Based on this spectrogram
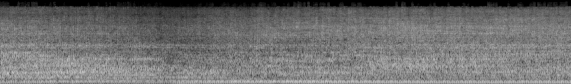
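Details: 2007 Jeep Grand Cherokee 3.0 CRD diesel at cold-start idle: steady metallic rattle near four per second echoing through the engine. Oil light comes on at idle. Owner suspects the timing chain, though the noise is not localised at the front.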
